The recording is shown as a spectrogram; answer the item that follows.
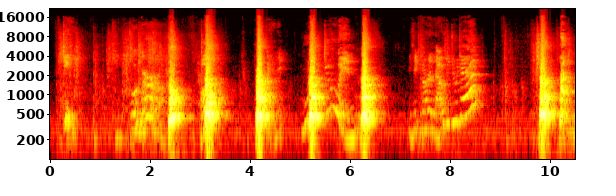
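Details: Pet dog Mississippi indoors, barking at a spinning dishwasher spinner that fascinates her; sharp barks come in clusters, roughly one per second, with a whiny rising vocalization and a person talking in between.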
